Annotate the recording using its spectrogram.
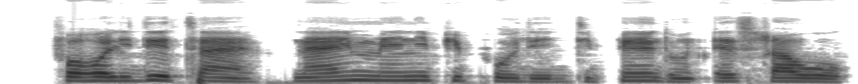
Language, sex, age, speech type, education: Nigerian Pidgin, male, 15-29, spontaneous, tertiary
